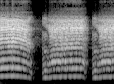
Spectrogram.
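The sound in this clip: A sick goat bleats loudly on its own in long, wavering, strongly harmonic cries: two full calls and a third that is cut off at the end.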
